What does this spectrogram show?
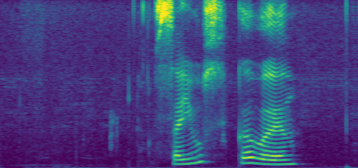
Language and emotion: Russian, neutral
